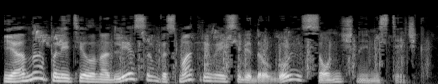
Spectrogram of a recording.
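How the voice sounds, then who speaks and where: A man narrating a children's story in an expressive storytelling manner. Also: mid-range voice, brisk, creaky, slight background noise.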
